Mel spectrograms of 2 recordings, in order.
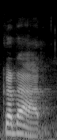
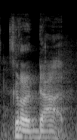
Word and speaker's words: Kradas: So, Kradas? Kradat. Mm-hmm. Okay. I thought it was like, yeah, look at the Kradas Cafe. Kradat. – Yeah, Kradas. It is spelled like Kradas, but it's Kradat.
